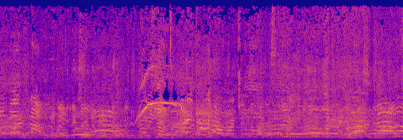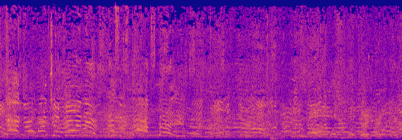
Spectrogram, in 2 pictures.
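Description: A crowd of men and women shout and argue loudly outdoors.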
